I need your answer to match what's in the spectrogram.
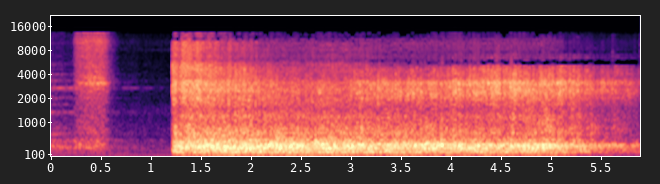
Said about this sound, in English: And an explosion. Yes, indeed. That's what makes everything funny.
